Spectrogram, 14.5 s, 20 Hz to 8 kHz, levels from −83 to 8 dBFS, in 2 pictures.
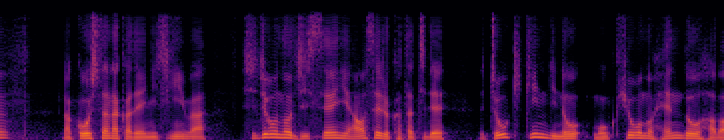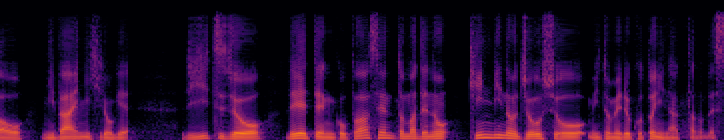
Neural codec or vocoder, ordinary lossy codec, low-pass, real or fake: codec, 16 kHz, about 1 kbps, DyCAST, with the encoder's durations; none; 7.2 kHz; fake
